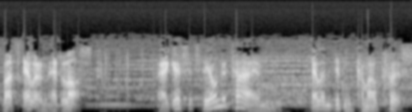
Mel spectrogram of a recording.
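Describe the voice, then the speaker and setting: An actor playing a reflective defense lawyer recounting a case in measured, wistful 1940s radio drama dialogue. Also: male voice, medium pitch, very animated. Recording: narrowband 1940s radio recording with music.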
